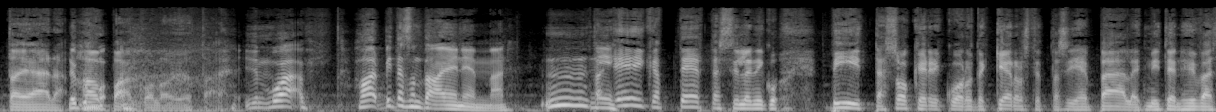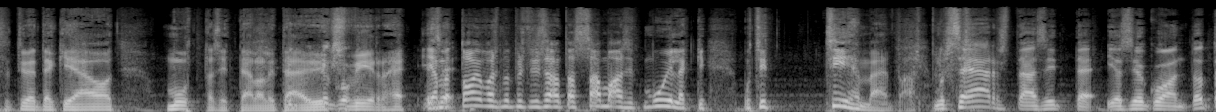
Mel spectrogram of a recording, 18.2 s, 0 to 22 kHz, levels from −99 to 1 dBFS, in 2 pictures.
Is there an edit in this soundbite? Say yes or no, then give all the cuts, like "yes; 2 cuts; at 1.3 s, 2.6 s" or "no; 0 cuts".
yes; 2 cuts; at 4.4 s, 12.2 s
